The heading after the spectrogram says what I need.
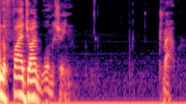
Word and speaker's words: drow: fire giant war machine drow drought rhymes with cow mention the drown nowadays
